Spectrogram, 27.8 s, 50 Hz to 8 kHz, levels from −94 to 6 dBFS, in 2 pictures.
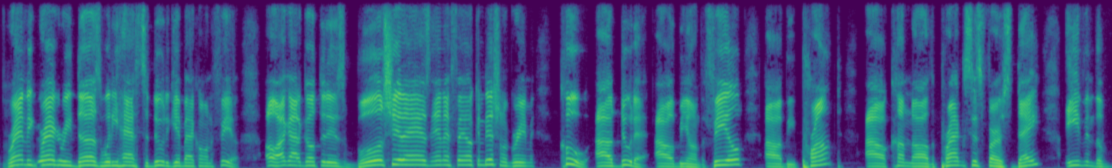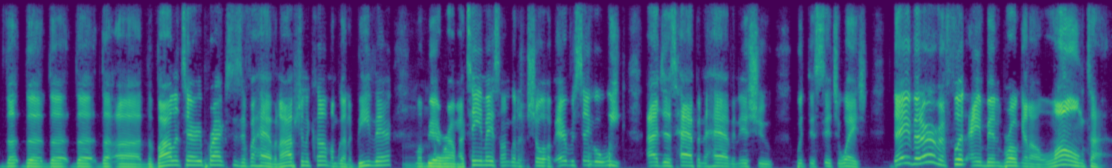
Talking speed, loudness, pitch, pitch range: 220 wpm, -17 LUFS, 165 Hz, 140-195 Hz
